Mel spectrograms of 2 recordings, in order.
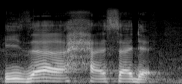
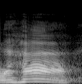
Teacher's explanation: Dia lagi pedas dan makhrajnya di tengah halkum. Berbeza dengan ha simpul. Ha simpul tidak pedas. Dia di pangkal halkum, dia hanya keluar nafas saja. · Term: ha hasad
